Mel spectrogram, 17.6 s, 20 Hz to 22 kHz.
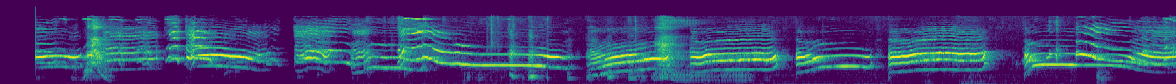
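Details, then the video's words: A 15-day-old Alaskan Malamute puppy howls in high, wavering, sliding cries, repeated in long bursts. "Alaskan Malamute puppy howling, 15 day old"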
